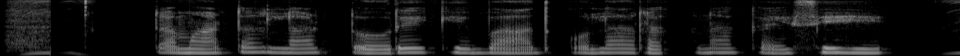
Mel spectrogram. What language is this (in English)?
Chhattisgarhi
